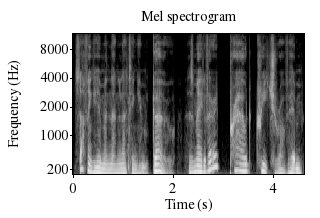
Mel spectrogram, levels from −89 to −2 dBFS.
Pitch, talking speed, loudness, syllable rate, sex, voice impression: 125 Hz, 195 wpm, -18 LUFS, 4.9 syllables/s, male, masculine, adult-like, slightly dark, calm, slightly friendly, kind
